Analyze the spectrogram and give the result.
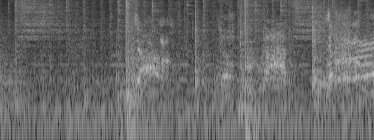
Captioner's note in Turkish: Tekme sesi; Bağırma sesleri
